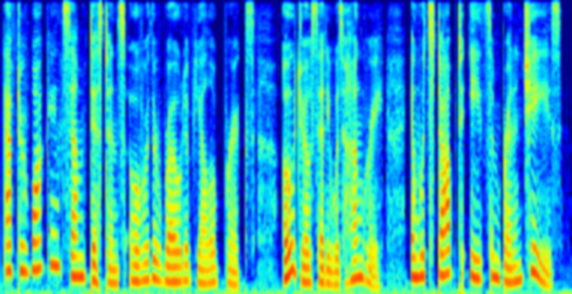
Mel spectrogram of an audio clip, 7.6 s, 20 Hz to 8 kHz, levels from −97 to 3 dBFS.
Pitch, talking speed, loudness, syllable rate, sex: 180 Hz, 190 wpm, -20 LUFS, 5.0 syllables/s, female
